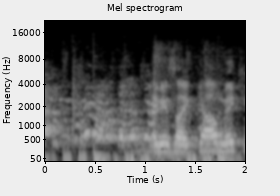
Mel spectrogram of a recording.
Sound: laughing and clapping

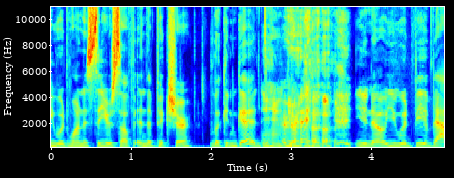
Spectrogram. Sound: chuckling

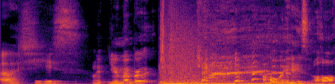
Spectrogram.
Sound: loud bang; laughing

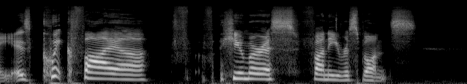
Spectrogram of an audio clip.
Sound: none

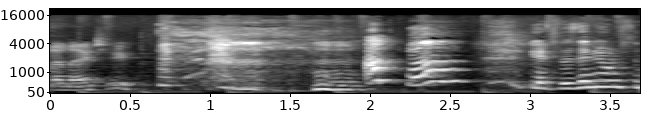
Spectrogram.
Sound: both laughing

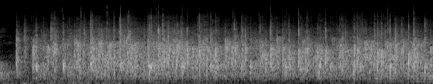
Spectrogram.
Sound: crowd applauds

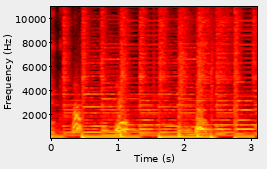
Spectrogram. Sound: barking

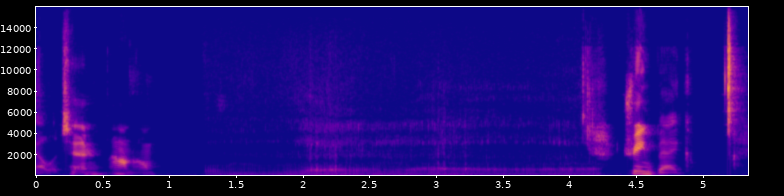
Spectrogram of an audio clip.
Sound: growling

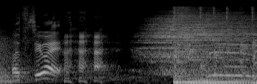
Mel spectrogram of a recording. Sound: laughs

